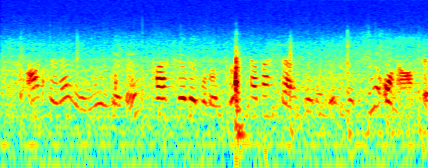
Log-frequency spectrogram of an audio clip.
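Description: Faint background voices, with a few light knocks and clicks; the sharpest knock comes about two and a half seconds in.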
